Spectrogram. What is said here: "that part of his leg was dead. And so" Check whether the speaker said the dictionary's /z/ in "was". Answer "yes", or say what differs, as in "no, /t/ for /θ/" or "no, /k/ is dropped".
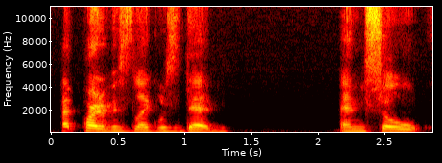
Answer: yes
